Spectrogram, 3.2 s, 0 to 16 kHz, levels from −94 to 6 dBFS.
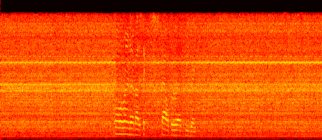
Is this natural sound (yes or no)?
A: yes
